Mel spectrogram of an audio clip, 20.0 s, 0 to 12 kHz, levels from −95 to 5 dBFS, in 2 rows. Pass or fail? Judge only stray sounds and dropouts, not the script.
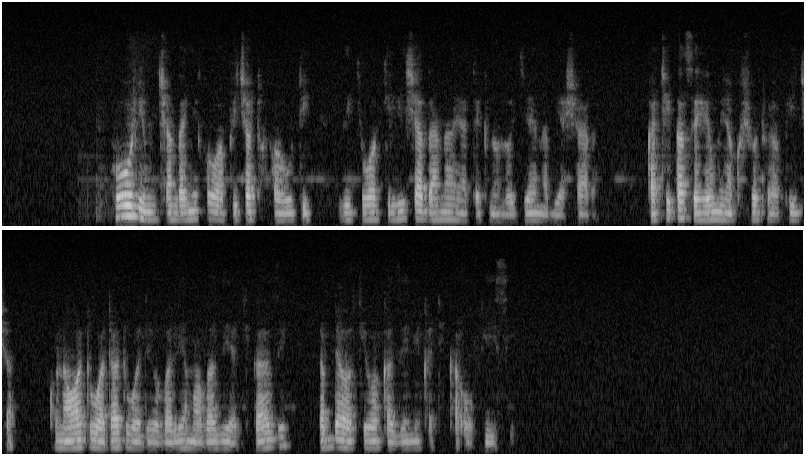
pass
